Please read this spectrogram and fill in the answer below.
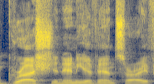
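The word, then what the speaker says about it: Grusch: with David grush and yes I guess that's his the way his last name is pronounced uh I looked at uh John Michael gautier's story on it he pronounced it groosh so I did as well but it seems to be grush in any events or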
